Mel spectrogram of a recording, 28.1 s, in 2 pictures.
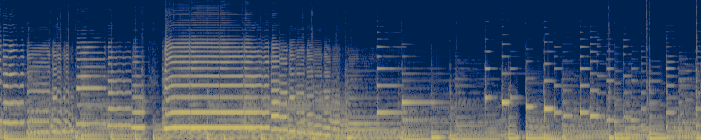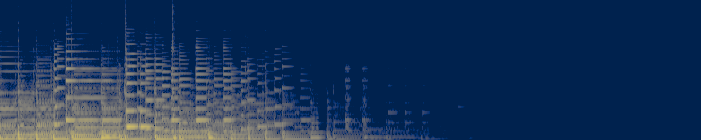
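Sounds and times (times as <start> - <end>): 
jazz ensemble playing: 0.0 - 20.2.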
